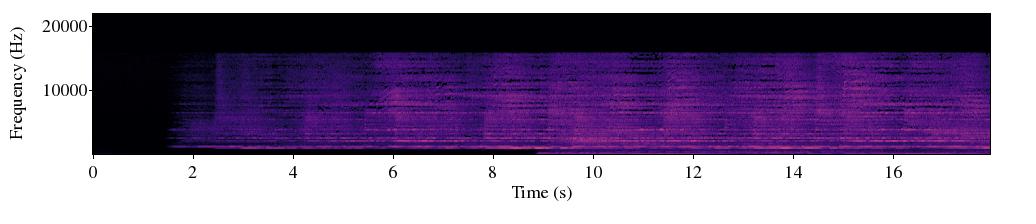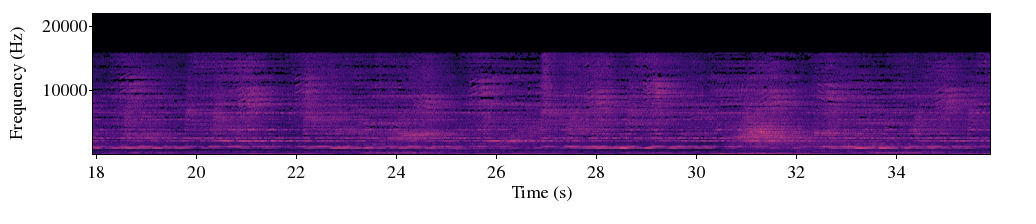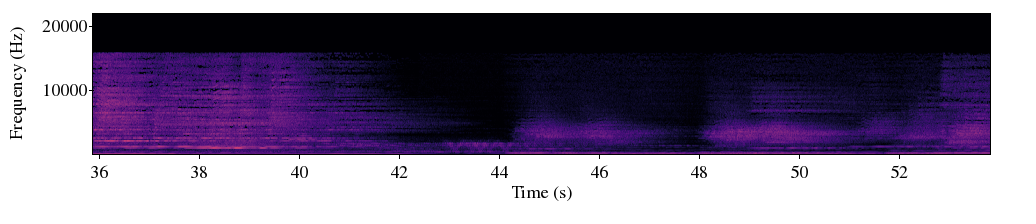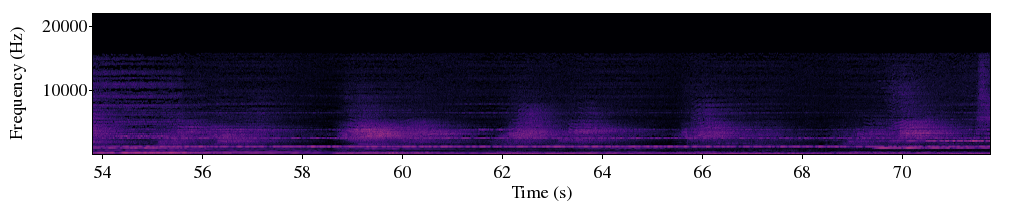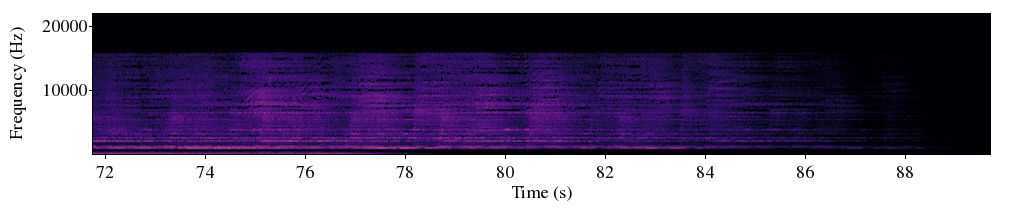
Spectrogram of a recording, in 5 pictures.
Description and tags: F Lydian drone segue into sea-chantey-ish melody.
ambient, film-score, maritime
